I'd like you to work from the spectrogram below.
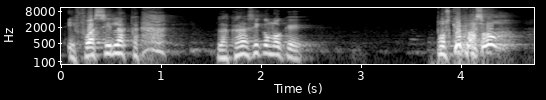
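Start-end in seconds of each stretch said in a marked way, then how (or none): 3.7-4.6 put-on high, baffled little-boy voice, louder at the end with a laugh; a small boy asking what went wrong, high and bewildered; puzzled child. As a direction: play the toddler stunned his trick failed. Toddler's tantrum trick failed.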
